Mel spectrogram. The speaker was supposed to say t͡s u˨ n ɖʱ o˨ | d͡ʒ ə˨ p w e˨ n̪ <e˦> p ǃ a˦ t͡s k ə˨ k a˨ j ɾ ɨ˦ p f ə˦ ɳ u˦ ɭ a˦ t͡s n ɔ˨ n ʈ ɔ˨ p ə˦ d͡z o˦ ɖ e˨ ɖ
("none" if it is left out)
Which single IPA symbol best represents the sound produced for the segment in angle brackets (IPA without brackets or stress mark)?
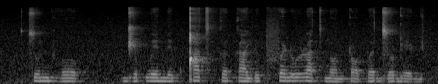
e˨˦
